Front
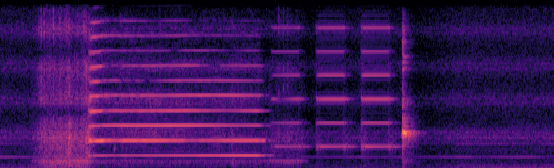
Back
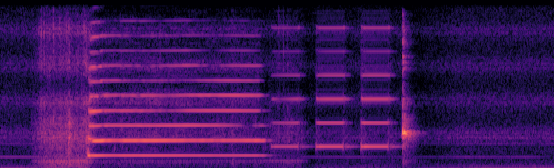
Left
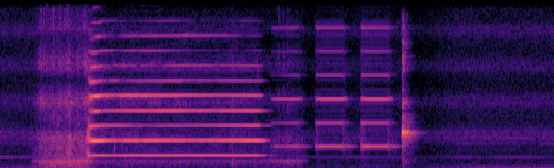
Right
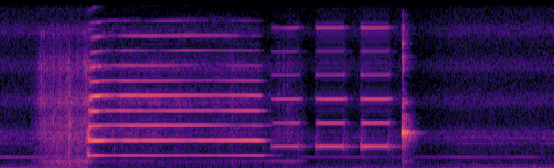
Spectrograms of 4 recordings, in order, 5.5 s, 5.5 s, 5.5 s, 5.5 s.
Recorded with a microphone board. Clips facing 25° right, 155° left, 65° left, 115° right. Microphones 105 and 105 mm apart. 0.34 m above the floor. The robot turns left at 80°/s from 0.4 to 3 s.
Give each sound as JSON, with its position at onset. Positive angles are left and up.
{"t": 0.9, "sound": "a trumpet", "azimuth_deg": 165, "distance_m": 1.0}
{"t": 2.7, "sound": "an alarm clock", "azimuth_deg": -160, "distance_m": 1.7}
{"t": 4.0, "sound": "a pop", "azimuth_deg": 10, "distance_m": 1.4}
